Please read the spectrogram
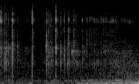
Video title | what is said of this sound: Hand Painted High Heels Tutorial | shake it first until you hear the ball move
